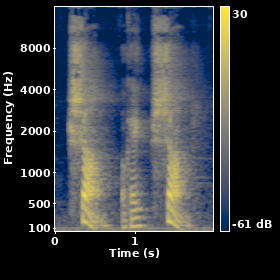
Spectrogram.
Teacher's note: S-H-A-N-G, fourth tone, descending tone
